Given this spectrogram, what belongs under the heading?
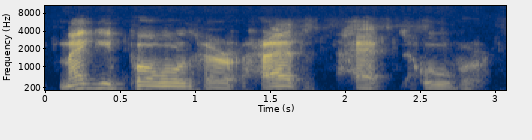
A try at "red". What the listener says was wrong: Give me a good R on red.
